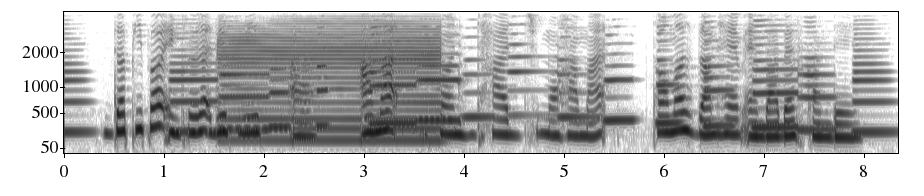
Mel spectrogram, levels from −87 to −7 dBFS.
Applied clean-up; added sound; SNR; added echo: none; Wind instrument, woodwind instrument + Wind instrument, woodwind instrument; 4 dB; none.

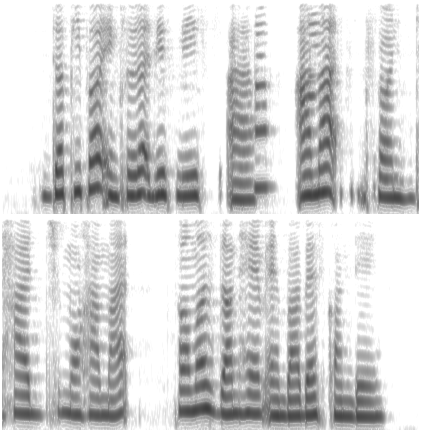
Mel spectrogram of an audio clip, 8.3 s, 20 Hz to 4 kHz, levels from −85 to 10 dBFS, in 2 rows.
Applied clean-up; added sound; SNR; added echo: neural mask model Resemble Enhance denoiser.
